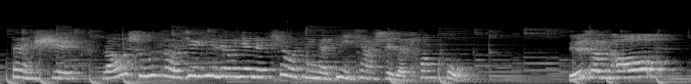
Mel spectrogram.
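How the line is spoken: Shout. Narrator (Chinese): 狐狸大叫

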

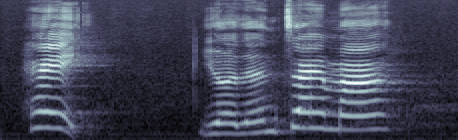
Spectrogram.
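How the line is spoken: Calling out. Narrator (Chinese): 安安又对着洞口又叫了一次

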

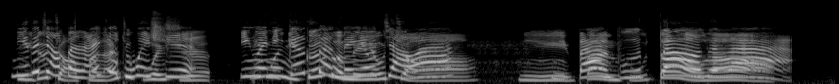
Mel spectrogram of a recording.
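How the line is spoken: Laughing uproariously. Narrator (Chinese): 老鼠和麋鹿笑得东倒西歪的说

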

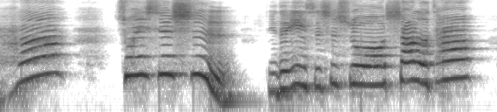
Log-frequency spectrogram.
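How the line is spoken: Nervous scream. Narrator (Chinese): 芬儿紧张的尖叫起来

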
